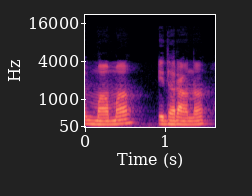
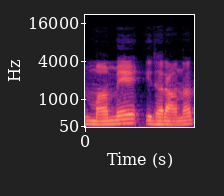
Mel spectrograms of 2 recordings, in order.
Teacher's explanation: آپ اسے یائے مجہول یعنی بڑی یہ کے ساتھ چینج کر دیتے ہیں، تو اس تبدیلی کو ہم امالہ کہتے ہیں، اور اس کی وجہ سے آواز میں بھی تبدیلی آ جاتی ہے۔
